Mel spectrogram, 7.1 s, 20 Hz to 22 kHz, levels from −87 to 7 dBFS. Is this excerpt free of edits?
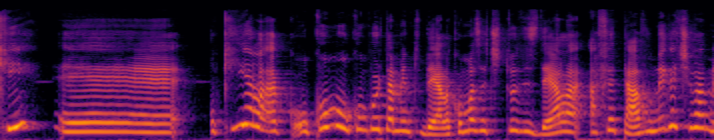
yes; 0 cuts

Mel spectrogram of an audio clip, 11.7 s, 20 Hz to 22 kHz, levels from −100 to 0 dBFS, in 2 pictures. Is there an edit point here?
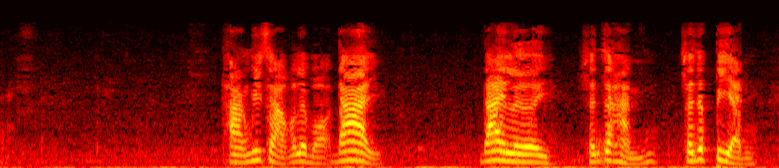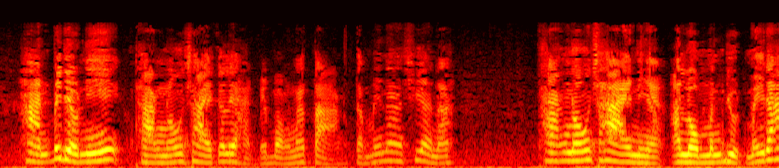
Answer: yes; 1 cut; at 6.8 s

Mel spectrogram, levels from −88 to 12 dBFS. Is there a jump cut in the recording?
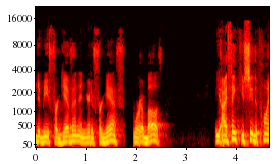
yes; 2 cuts; at 1.1 s, 2.1 s

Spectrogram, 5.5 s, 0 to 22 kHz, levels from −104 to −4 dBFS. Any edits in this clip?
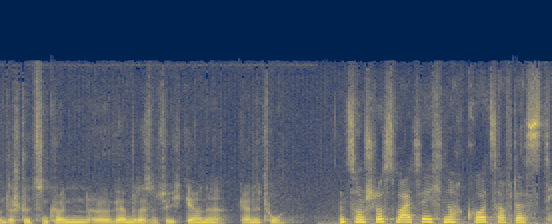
no; 0 cuts

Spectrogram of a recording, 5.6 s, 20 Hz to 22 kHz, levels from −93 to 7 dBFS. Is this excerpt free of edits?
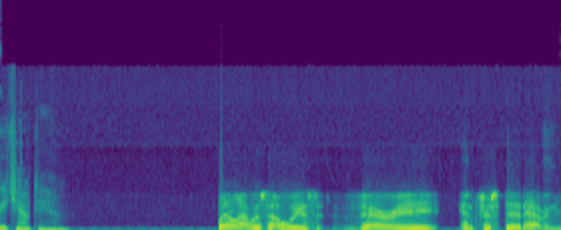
yes; 0 cuts

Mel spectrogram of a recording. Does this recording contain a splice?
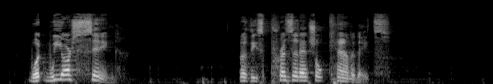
yes; 1 cut; at 2.4 s

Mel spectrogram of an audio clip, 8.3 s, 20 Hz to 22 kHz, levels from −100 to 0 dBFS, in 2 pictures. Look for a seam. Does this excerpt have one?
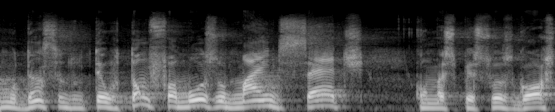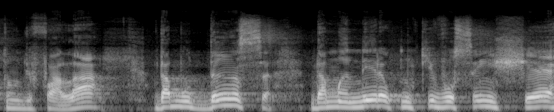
no; 0 cuts

